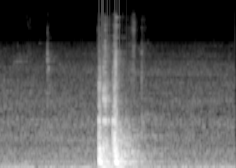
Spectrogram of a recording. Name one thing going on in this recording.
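Metal parts clank together sharply close by.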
